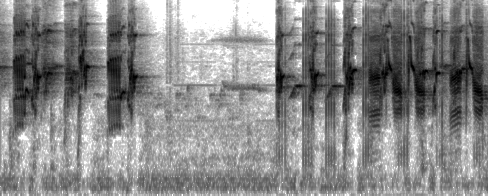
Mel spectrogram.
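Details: Harsh starling chatter used to stir quiet starlings: two loud raspy bursts, over a second of near silence with a faint whistle, then a busy, unbroken rush of scratchy notes.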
